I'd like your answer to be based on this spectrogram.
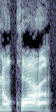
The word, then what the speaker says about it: Okwara: Julian Okwara, very productive for Notre Dame. Is that how you pronounce his name? – Yep, you got it.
